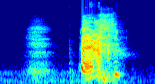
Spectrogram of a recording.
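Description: A soft in-breath followed by one loud, explosive, spraying sneeze with a brief trailing voiced tail.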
